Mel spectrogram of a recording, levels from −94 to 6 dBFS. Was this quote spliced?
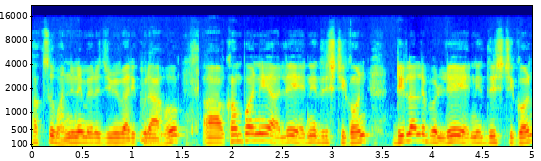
yes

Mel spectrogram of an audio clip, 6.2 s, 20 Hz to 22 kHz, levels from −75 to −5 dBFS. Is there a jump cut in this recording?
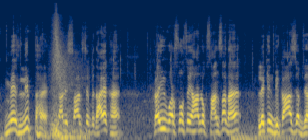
yes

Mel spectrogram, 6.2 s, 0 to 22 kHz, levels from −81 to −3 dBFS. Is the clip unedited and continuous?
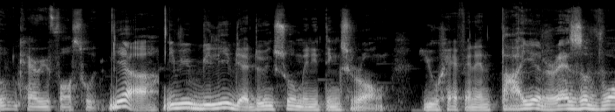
no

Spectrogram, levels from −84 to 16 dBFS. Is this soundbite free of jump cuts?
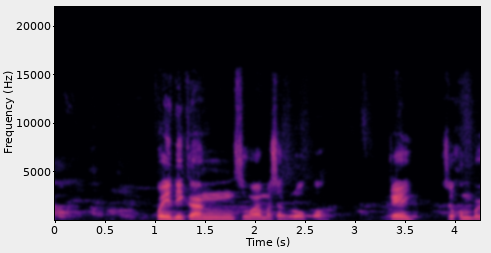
yes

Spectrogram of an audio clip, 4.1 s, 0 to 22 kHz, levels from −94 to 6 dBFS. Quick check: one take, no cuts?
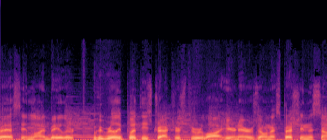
no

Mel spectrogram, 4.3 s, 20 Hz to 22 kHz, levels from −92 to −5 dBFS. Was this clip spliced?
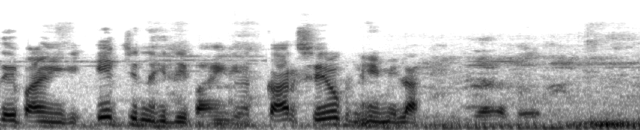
yes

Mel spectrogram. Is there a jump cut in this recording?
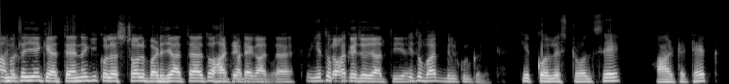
yes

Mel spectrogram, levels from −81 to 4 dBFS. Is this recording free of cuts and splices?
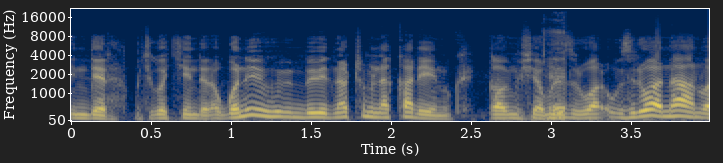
no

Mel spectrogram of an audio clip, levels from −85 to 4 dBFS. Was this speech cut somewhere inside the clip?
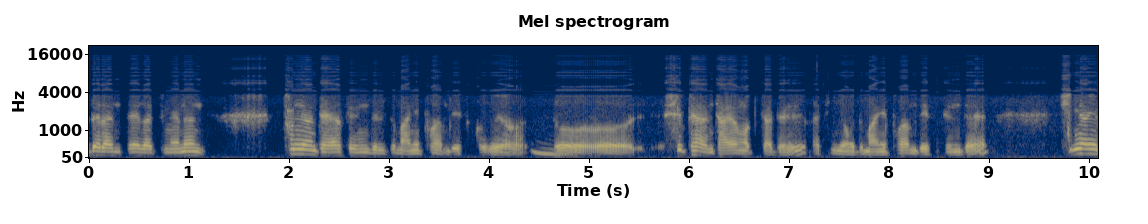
no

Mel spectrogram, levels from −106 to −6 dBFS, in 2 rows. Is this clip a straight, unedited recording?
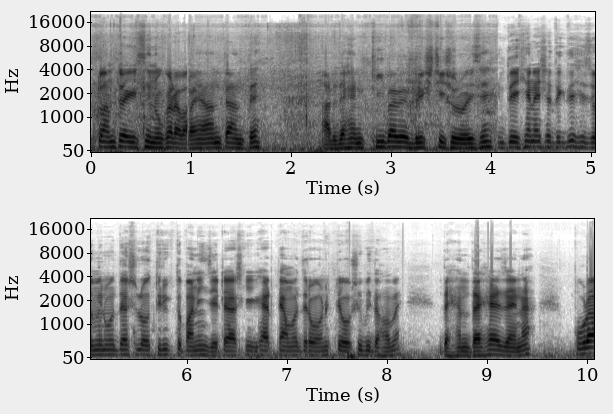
no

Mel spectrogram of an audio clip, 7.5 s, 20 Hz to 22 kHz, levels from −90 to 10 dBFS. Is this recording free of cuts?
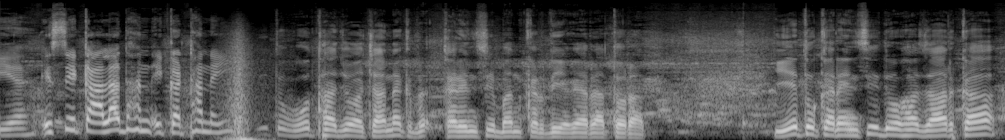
no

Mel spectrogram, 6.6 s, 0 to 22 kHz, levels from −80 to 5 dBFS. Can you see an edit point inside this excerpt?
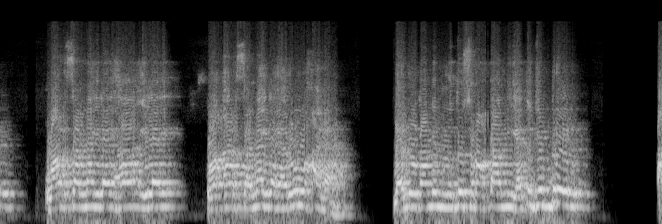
no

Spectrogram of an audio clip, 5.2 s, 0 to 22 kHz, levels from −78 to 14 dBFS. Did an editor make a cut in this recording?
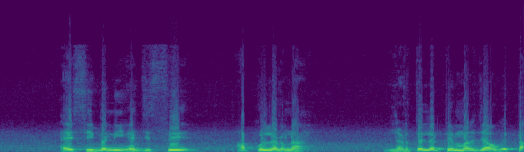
no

